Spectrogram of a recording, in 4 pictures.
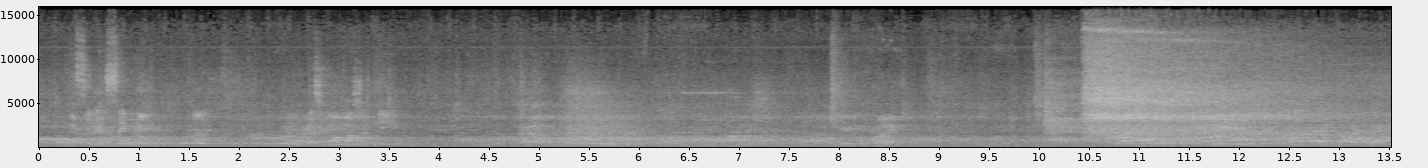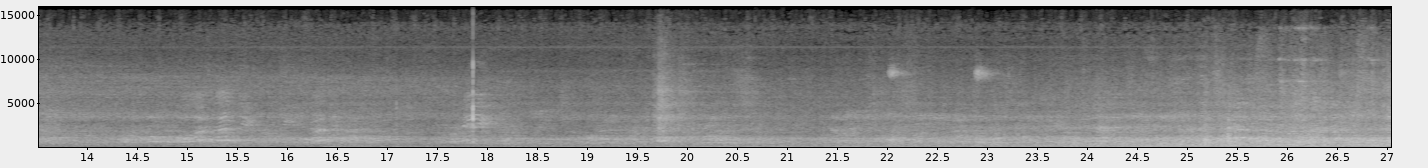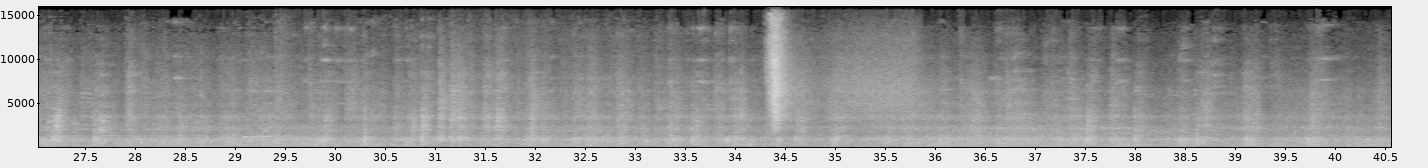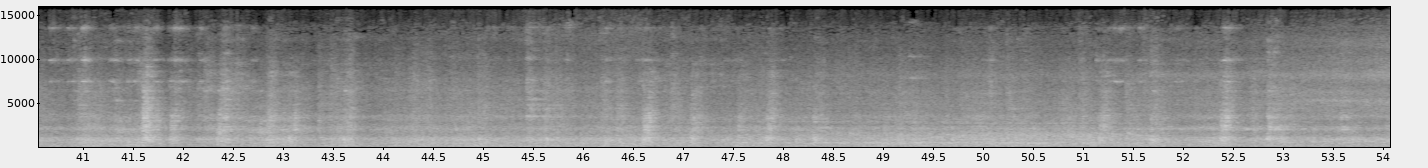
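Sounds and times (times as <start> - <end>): subway train running: 0.0 - 54.0.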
